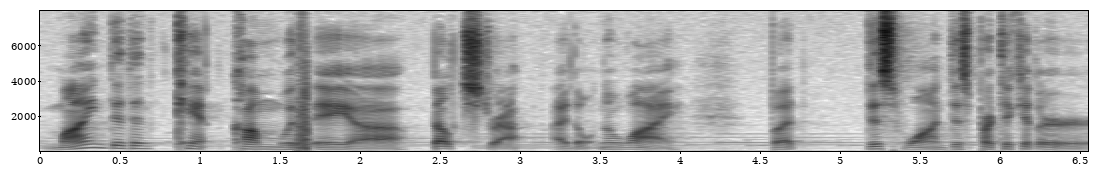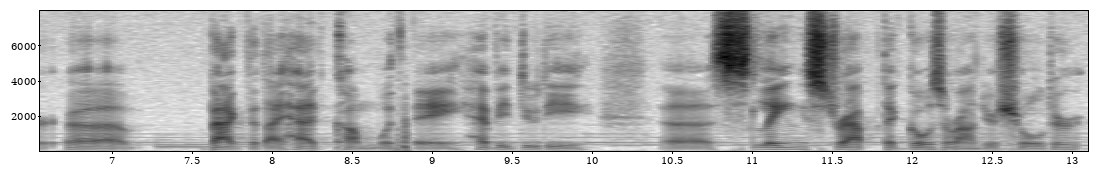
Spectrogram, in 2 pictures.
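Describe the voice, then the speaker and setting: A man narrating a hands-on product review in a plain-spoken, explanatory way. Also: low voice.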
